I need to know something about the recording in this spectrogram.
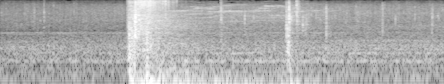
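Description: A game's unlock sound effect plays with a short deep boom.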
